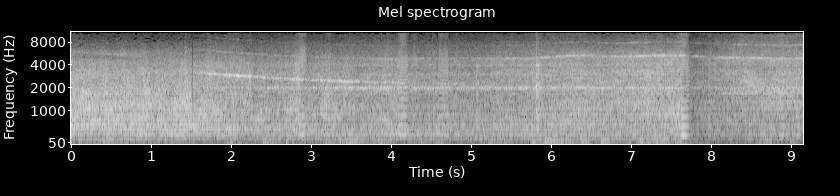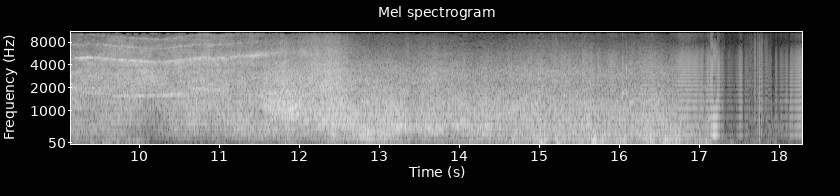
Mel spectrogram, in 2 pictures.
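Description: Strong wind roars across the microphone outdoors.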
